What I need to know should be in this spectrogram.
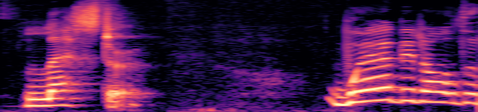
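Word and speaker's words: Leicester: then there's things like pronouncing certain words i've only ever read like lycester is what i would think this town is pronounced as but it's lester where did all the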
